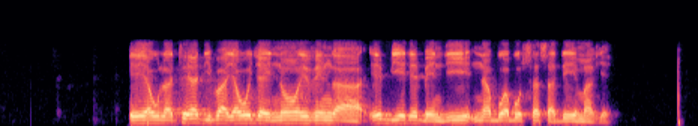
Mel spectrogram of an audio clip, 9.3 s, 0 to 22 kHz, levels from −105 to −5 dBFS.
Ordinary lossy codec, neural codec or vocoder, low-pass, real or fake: Opus, 24 kbps; none; 5.4 kHz; real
